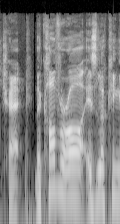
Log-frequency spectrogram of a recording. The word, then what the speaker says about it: Cheque: anyway it's called Czech I did originally pronounce it AIC but I Googled it and apparently pronounce it as check the cover art is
